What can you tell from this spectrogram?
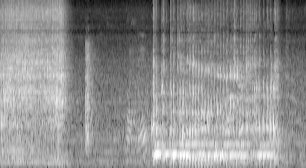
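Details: A male walrus serenading females while floating in the water during mating: rapid knocking teeth clicks blended with a low, ringing, bell-like tone.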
